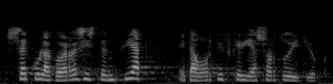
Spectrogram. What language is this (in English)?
Basque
